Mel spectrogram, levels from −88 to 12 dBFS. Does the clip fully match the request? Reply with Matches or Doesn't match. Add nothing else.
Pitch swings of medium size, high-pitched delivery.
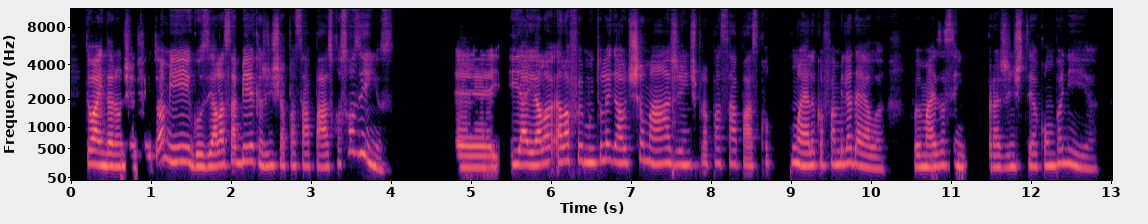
Matches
